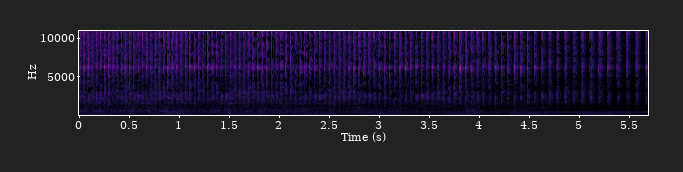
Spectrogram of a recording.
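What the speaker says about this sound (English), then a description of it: "Just a quick revolution of the crank and it was going 12 miles an hour." A converted e-bike with a conversion kit spins its crank, its freewheel giving a steady fast ratcheting whir, close and continuous, that speeds into a clearer clicking toward the end.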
